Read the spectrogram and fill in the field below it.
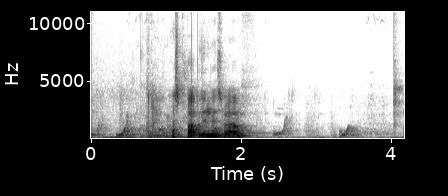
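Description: A toilet flushes with rushing, swirling water.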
